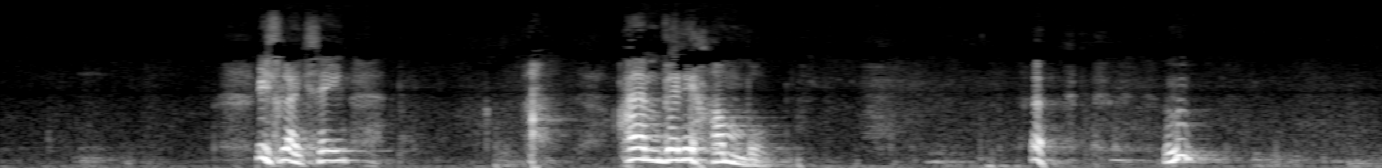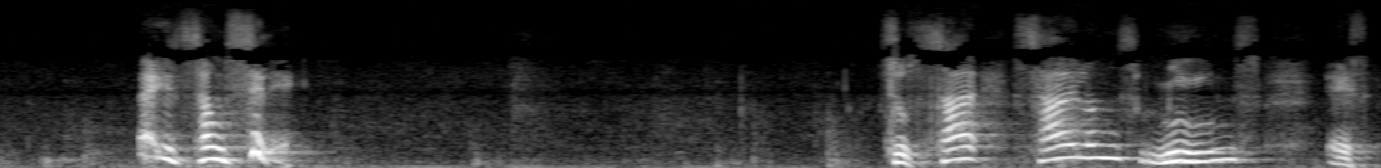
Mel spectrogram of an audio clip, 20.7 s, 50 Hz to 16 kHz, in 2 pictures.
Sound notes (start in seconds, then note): 7.6 laughs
